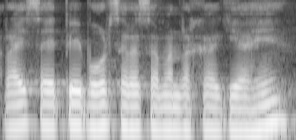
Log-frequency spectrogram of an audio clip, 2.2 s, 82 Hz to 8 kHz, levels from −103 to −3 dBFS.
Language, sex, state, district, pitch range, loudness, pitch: Hindi, male, Arunachal Pradesh, Papum Pare, 120-135 Hz, -16 LUFS, 130 Hz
